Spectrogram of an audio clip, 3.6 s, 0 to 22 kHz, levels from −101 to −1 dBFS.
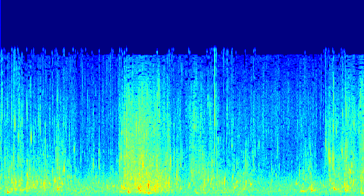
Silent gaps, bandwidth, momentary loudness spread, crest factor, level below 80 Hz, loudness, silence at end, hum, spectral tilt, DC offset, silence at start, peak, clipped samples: none; 17 kHz; 13 LU; 26 dB; -60 dBFS; -35 LUFS; 0 s; none; -1 dB/octave; under 0.1%; 0 s; -10 dBFS; under 0.1%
